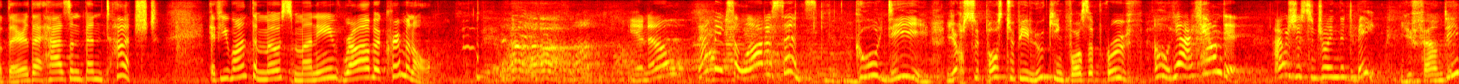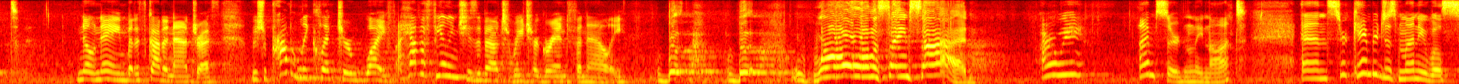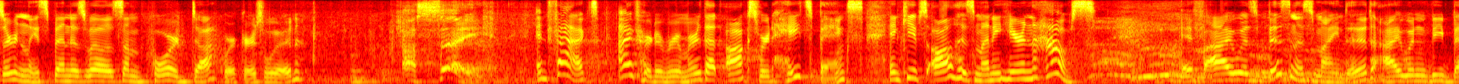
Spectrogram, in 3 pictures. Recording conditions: live audience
